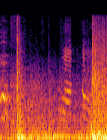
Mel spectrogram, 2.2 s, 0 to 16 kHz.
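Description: Blasts from the 2015 Tianjin explosions: a sharp blast about a third of a second in, then a second, louder blast near the end that runs on as a deep rumble.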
